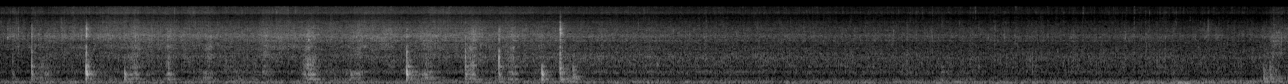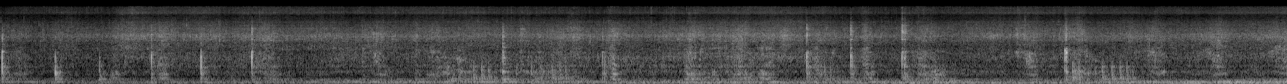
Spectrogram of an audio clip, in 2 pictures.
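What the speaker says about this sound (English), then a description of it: "Let it simmer for 15 minutes." Chilli sauce made with a whole bottle of chili sauce simmers and sizzles softly in a pan, with intermittent clicks and scrapes of stirring over a steady bubbling hiss.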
